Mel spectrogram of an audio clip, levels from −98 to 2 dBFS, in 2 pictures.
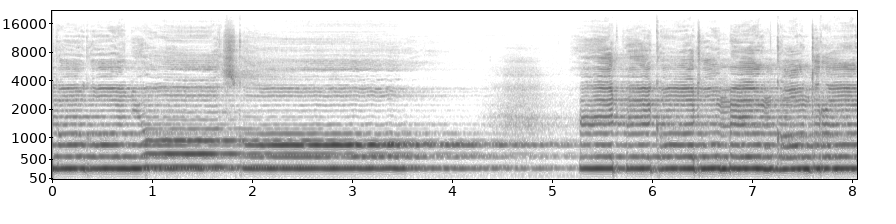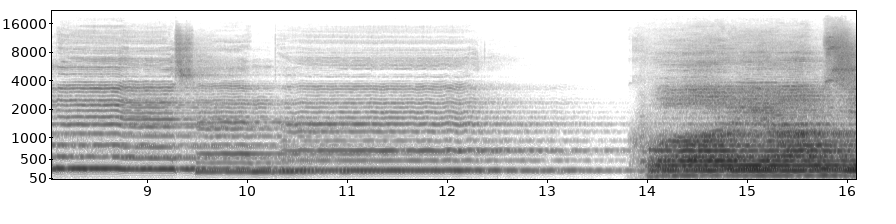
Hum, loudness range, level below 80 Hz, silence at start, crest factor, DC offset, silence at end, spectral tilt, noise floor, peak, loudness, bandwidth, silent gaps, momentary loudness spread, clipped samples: none; 12 LU; -72 dBFS; 0 s; 20 dB; under 0.1%; 0 s; -5.5 dB/octave; -52 dBFS; -8 dBFS; -27 LUFS; 14.5 kHz; none; 21 LU; under 0.1%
